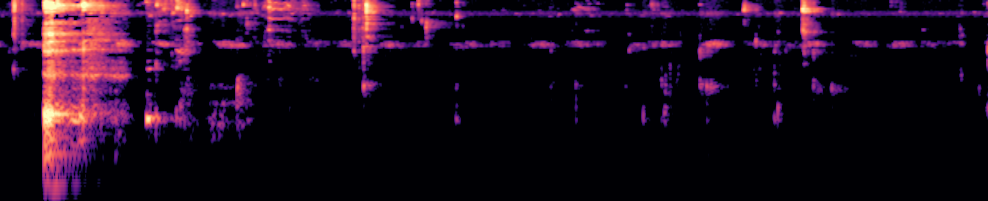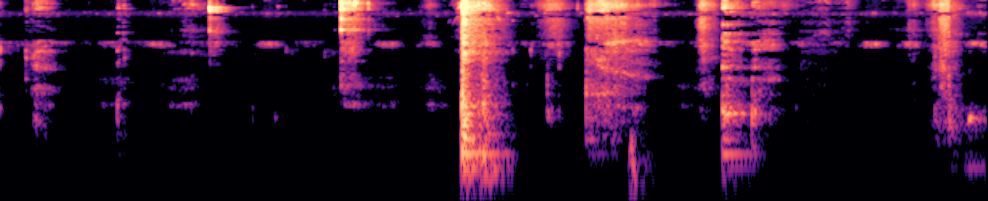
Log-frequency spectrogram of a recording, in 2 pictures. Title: ASMR BURPING EATING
